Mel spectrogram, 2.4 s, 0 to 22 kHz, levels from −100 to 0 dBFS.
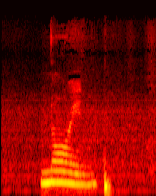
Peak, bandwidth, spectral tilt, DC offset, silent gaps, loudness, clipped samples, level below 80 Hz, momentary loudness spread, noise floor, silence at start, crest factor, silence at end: -22 dBFS; 15 kHz; -8 dB/octave; under 0.1%; none; -35 LUFS; under 0.1%; -58 dBFS; 7 LU; -62 dBFS; 0.6 s; 16 dB; 0.05 s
